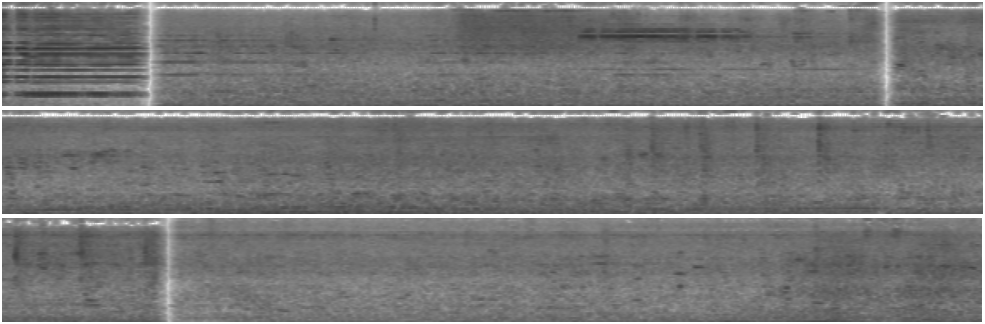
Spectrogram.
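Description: City street traffic noise with indistinct voices and a car horn honking, broken by three abrupt cuts.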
